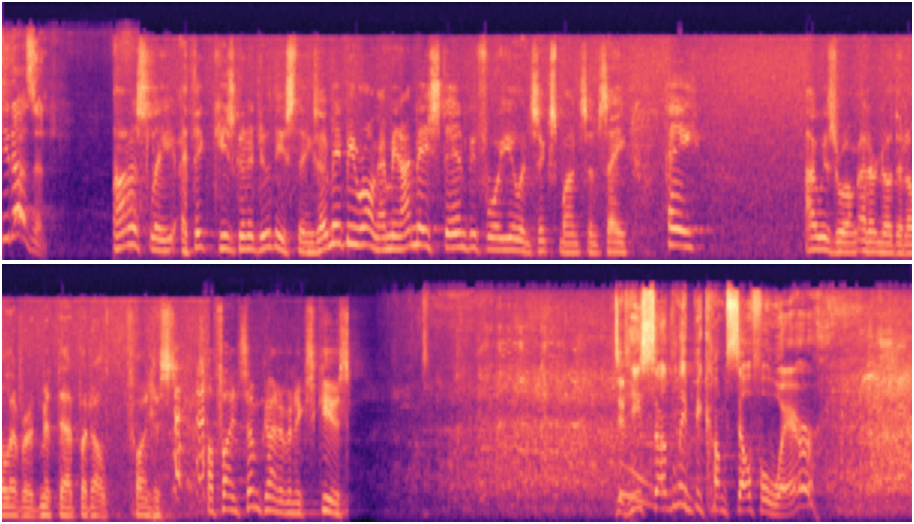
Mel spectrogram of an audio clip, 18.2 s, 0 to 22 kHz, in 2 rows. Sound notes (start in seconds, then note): 10.7 laughter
